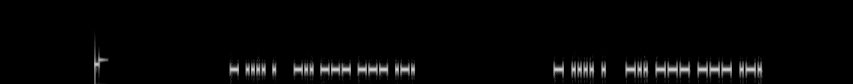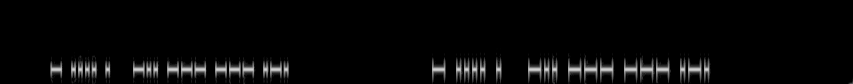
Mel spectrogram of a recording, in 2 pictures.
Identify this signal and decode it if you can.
Morse code, heard as a keyed tone, about 40 wpm, 700 Hz. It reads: THE DOOR THE DOOR THE DOOR THE DOOR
